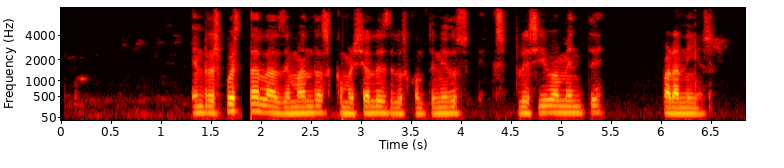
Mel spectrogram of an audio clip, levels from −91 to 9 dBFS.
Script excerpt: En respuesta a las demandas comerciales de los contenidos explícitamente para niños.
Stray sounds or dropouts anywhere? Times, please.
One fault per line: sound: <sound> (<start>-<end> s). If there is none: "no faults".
sound: dropout (1.8-1.9 s)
